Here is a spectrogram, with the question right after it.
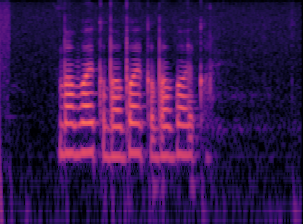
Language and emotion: Russian, neutral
